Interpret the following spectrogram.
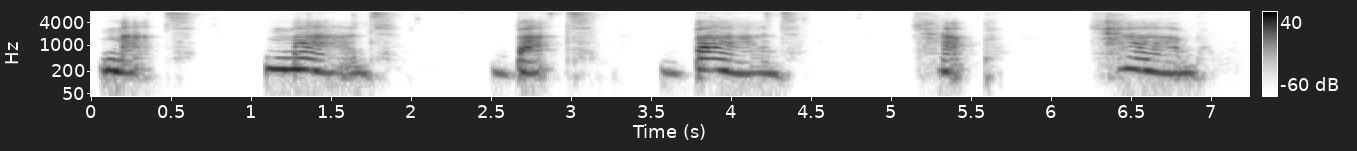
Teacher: if a vowel is followed by an unvoiced consonant typically that vowel will be shorter whereas if the vowel is followed by a voice consonant typically the vowel will be longer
